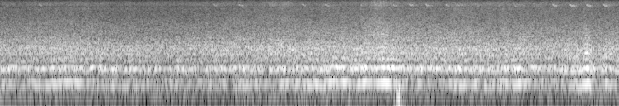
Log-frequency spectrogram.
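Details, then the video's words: Busy honey bee hive entrance at a north London apiary in midsummer, workers carrying pollen and nectar; continuous low humming drone of many bees, one bee briefly buzzing close near the end. "LONDON BEE HIVE busy at the hive entrance in mid summer"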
